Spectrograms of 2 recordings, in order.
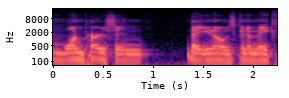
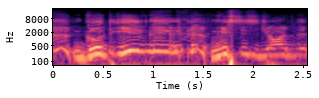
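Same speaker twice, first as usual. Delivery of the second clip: put-on German accent, shrill, very high, loud; 11 semitones higher, 6 dB louder than usual. Retelling a funny scene, a man answers a woman: german accent. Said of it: "with a German accent".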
